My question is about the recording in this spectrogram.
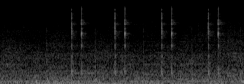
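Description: Computer mouse click sound effects: a few quick double clicks, like a cursor pressing the like, comment, share and subscribe buttons of an on-screen animation, over a low background hum.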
